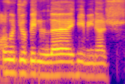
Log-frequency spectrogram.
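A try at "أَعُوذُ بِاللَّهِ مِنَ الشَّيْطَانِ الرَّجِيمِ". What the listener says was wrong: দরকার নাই তো, আপনি ঠান্ডা মাথায় আস্তে আস্তে আউযু বিল্লাহ।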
